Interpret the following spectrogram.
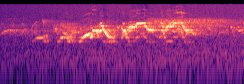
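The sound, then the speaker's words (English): A Swainson's thrush sings a fluting, upward-spiraling phrase of rising whistled notes, clear, lasting about two seconds against a quiet background with no voices. “There's the flute-like song of a Swainson's thrush, a bird now wintering in Central and South America, maybe as far south as Bolivia.”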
